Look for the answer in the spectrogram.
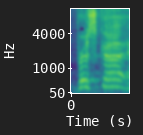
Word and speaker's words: Prisca: But it's a hard k sound, at least in Greek, for both Prisca and Aquila.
